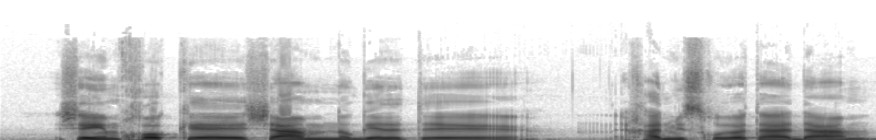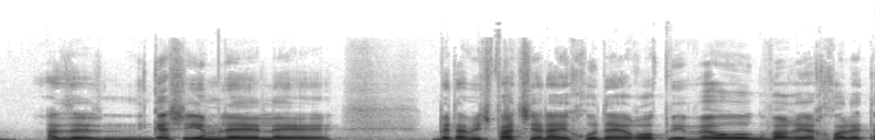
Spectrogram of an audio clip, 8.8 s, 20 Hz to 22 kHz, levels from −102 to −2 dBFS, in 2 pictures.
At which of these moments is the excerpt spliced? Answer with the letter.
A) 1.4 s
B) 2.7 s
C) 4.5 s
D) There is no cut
C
